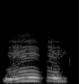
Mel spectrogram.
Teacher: nada más que se ocupa la nariz y suena m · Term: nasal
